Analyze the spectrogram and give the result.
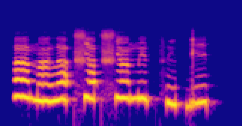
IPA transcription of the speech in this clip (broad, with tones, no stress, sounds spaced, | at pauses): a˥˧ m ã˧ l a˦ ʔ ɕ a˦ ʔ ɕ ã˦ m ẽ˦ t̚ t͡s ĩ˨ p̚ ɡ e˦ t̚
